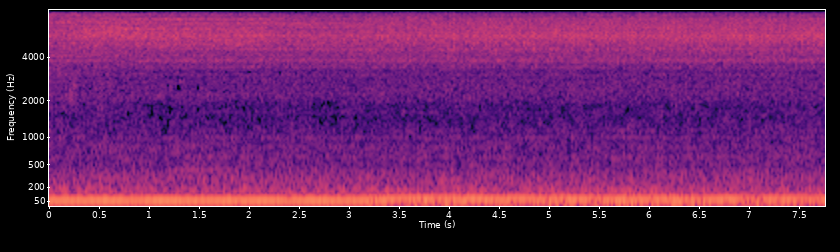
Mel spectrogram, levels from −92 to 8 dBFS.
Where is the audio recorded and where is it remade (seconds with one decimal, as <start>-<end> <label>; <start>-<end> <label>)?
0.0-3.2 recorded; 3.2-7.8 remade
